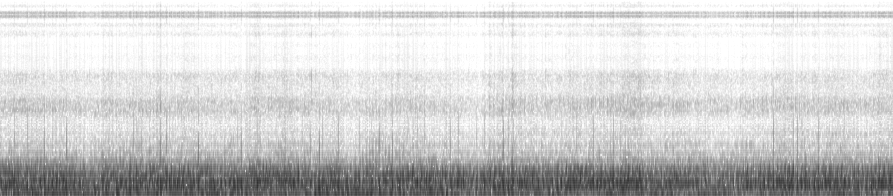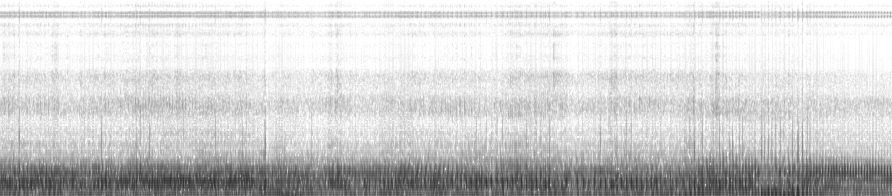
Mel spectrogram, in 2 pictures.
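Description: Stones and dirt crunch and clatter under knobby tyres.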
